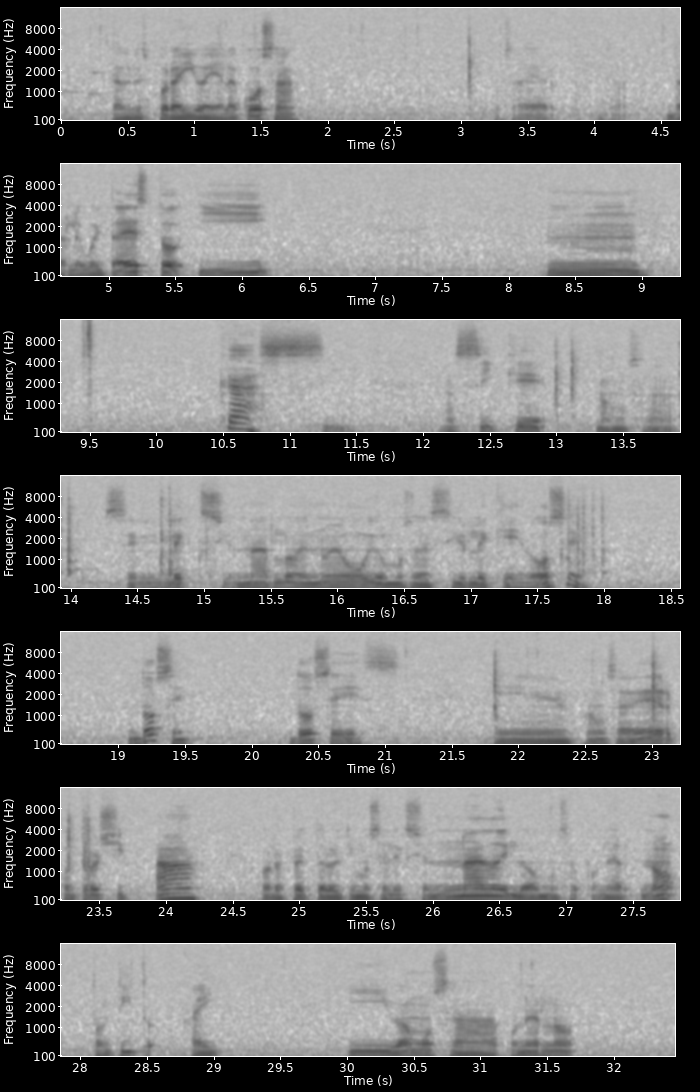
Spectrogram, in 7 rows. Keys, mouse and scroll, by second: 0.2 click, 1.3 click, 2.1 click, 2.5 click, 3.3-11.1 ctrl+drag, 12.3 click, 13.9 ctrl+shift+End, 14.6 ctrl+shift+Home, 16.2 click, 17.6 KP_1, 17.7 KP_2, 17.9 KP_Enter, 21.0 click, 22.0 shift+click, 23.2 ctrl+shift+a, 26.8 click, 28.3 click, 31.3 click.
